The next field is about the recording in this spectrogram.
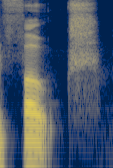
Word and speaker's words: folks: Why do y'all keep pronouncing the L in folks? I'm from Mississippi, and I even know not to do that.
